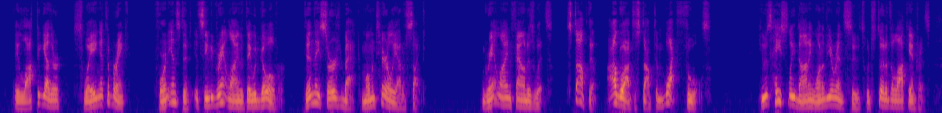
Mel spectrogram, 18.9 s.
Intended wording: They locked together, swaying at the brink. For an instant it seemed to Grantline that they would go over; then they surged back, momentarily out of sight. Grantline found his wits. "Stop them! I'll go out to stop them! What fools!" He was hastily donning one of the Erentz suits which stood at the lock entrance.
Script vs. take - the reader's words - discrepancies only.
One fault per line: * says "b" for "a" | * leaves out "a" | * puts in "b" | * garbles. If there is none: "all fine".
all fine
